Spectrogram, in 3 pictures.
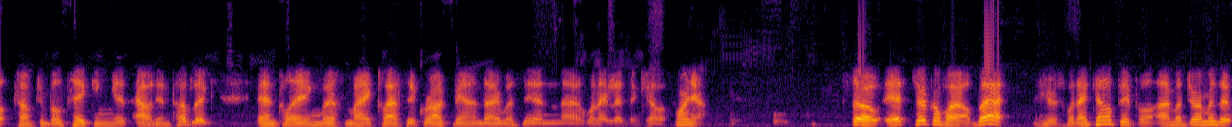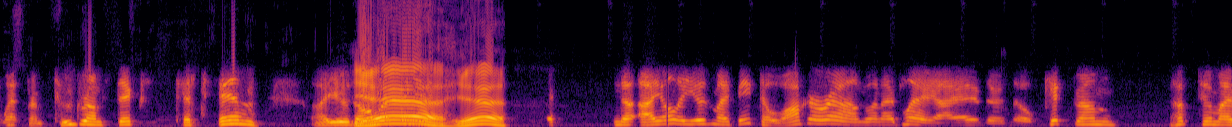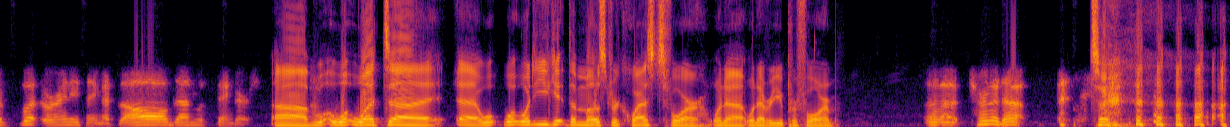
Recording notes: chatted with us on the phone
